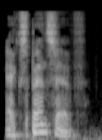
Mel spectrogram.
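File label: "expensive", American English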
